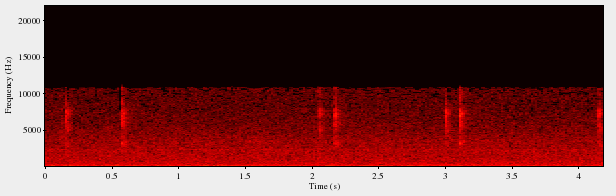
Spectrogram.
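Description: Faint computer mouse clicks against near-silent room tone: a few single clicks, then two quick pairs about two and three seconds in.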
